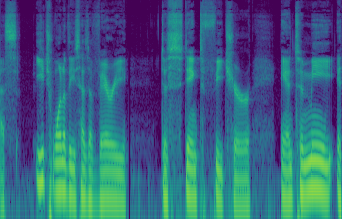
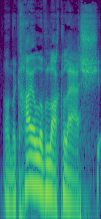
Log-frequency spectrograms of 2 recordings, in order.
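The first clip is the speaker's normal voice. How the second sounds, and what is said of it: Put-on Scottish accent. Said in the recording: “that's my Scottish accent.”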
